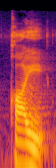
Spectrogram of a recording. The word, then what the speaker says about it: قائی: اس قبیلے کا نام تھا قائی، بعض لوگ کائی بھی کہتے ہیں لیکن صحیح تلفظ کا موٹے قاف کے ساتھ ہے۔ اور قبیلے کے سردار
